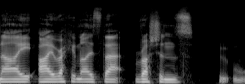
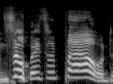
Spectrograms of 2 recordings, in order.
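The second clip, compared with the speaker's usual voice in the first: much higher, squeaky mock echo of the tourist; 13 semitones higher than usual. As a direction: join in the joke in a silly high voice. Host echoes guest's tourist bit.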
